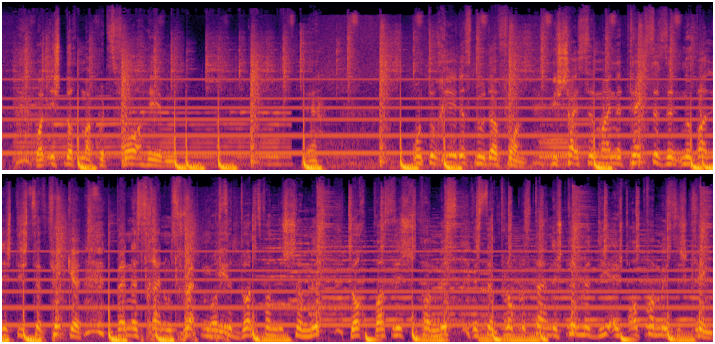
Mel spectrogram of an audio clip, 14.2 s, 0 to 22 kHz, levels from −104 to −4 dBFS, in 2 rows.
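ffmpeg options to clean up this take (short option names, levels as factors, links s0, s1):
-af "bandreject=f=412.8:t=h:w=4,bandreject=f=825.6:t=h:w=4,bandreject=f=1238.4:t=h:w=4,bandreject=f=1651.2:t=h:w=4,bandreject=f=2064:t=h:w=4,bandreject=f=3300:w=30,agate=range=0.0891:threshold=0.0398"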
